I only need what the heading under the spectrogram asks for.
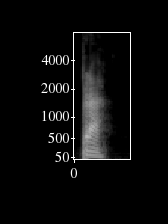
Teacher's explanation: the word para is usually pronounced pra in everyday speech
